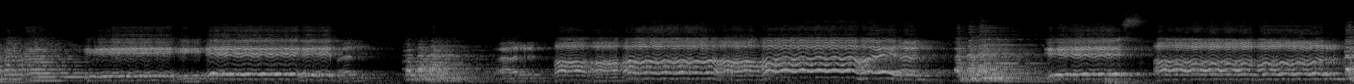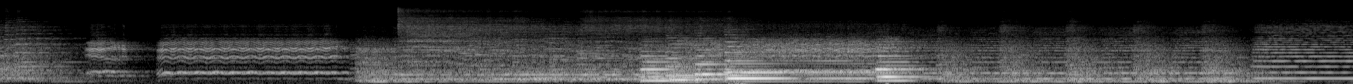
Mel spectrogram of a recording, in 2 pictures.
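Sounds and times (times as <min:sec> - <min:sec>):
full ensemble playing: 0:17.1 - 0:27.0.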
